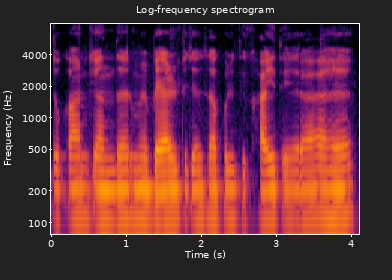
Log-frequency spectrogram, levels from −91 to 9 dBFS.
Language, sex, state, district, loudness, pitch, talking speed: Hindi, male, Jharkhand, Deoghar, -20 LUFS, 105 Hz, 160 wpm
